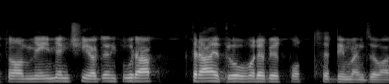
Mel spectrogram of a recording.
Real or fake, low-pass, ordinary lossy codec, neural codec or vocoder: fake; 7.2 kHz; none; codec, 16 kHz, 1 kbps, FreqCodec, larger model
